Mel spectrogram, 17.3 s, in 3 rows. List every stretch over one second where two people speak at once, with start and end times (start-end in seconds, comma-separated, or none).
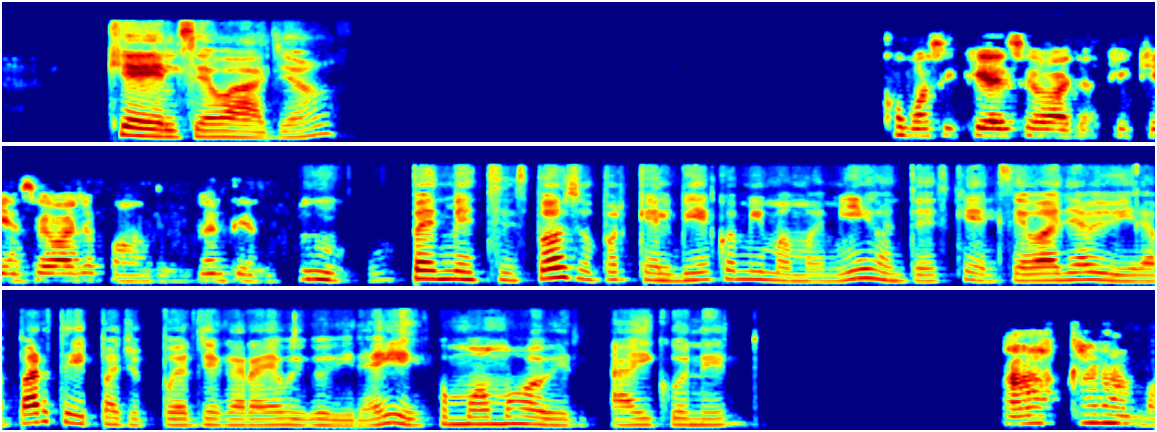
none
